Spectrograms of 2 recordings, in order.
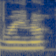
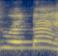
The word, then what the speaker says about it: Renee: Hey, Rena. Hey, Renee. Oh, I said Rena. Is it Renee? It's Renee. Her name is spelled the same as my middle name, Renee.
